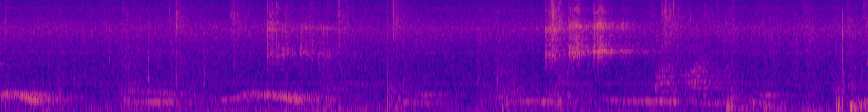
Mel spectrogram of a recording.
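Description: Pigeons cooing, a run of low, rising-and-falling calls repeated about every second.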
